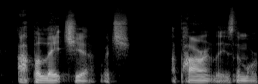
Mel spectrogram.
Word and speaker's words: Appalachia: I think a lot of people will call it um Appalachia. A lot of people call it Appalachia. Believe the British pronunciation is actually Appalachia, which sounds kind of right to me.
